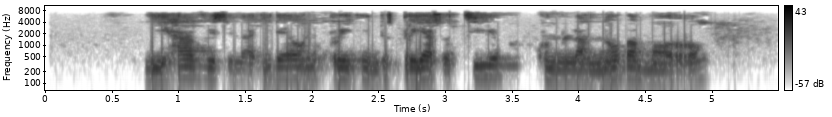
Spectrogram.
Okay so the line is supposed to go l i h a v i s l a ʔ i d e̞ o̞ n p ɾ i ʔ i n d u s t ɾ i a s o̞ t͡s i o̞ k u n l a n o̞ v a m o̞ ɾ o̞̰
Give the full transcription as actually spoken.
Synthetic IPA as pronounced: l i h a v i s l a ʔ i d e̞ o̞ n p ɾ i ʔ i n d u s t ɾ i a s o̞ t͡s i o̞ k u n l a n o̞ v a m o̞ ɾ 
